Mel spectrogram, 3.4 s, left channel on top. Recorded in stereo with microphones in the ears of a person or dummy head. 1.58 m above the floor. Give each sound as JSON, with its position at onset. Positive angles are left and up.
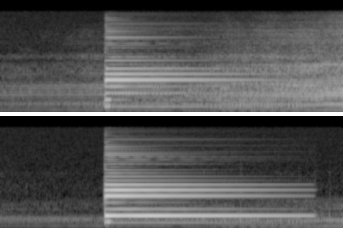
{"t": 1.1, "sound": "a guitar", "side_deg": -20, "distance_m": 1.0}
